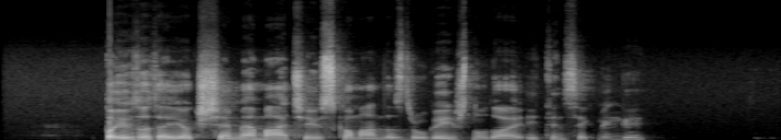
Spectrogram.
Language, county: Lithuanian, Kaunas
